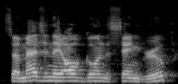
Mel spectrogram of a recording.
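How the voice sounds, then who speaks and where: A man's voice: on the high side, fairly even intonation, fast, sharp tone. A young Canadian man hosting a casual sports chat show, talking in loose rambling restarts with easy laughs.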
